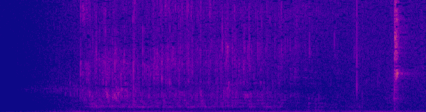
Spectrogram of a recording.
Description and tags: Bubbling noises made by my cheap water bottle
